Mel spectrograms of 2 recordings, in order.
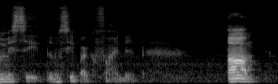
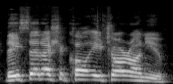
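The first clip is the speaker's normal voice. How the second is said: louder, higher playful threat; calling out teasingly; 6 semitones higher, 5 dB louder than usual. Real, not acted. Streamer relaying chat's HR threat to coworker, teasing call. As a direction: project the tease across the room.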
